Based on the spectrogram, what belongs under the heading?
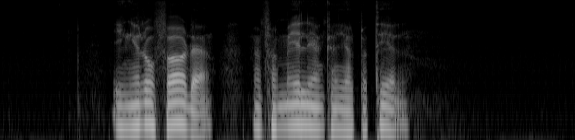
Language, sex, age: Swedish, male, 27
